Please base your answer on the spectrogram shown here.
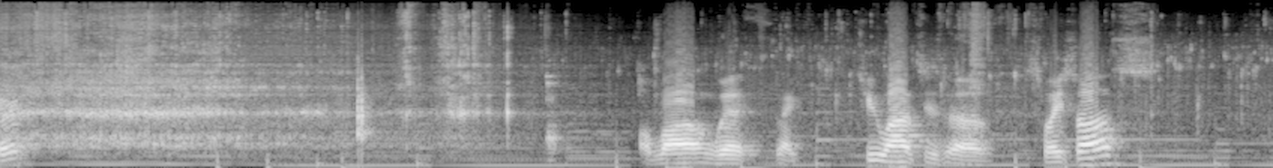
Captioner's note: vinegar sizzles, cup clatters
